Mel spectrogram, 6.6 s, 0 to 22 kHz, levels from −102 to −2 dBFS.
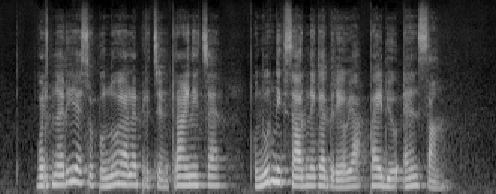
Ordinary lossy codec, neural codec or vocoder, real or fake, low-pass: none; codec, 44.1 kHz, 3.4 kbps, Pupu-Codec; fake; none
